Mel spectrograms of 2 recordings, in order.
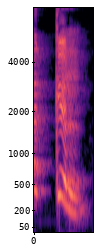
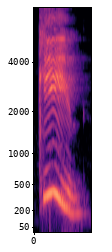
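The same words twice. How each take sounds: First: "किल" with a quick clipped short i; short i in kil. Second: "कील" with the ee held long and drawn out; long ee in kiil. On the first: Teacher to children, saying the short i quickly. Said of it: "छोटी की मात्रा लगा देंगे". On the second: Teacher to children, drawing out the long ee. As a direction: stretch the ee in "कील". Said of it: "ये मात्रा को हम खींच कर पढ़ेंगे". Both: Shown as a demonstration.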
